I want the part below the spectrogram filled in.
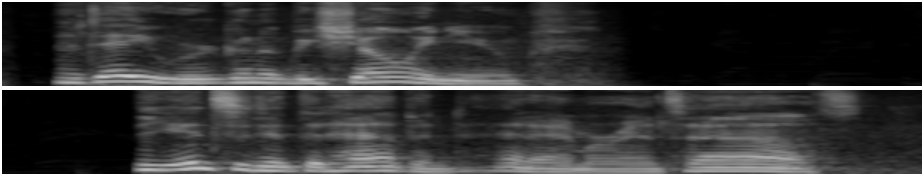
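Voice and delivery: boring, level, evening-news newscaster read. Mocking how the anchors in the news video talk: imitating a newscaster voice. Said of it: "the newscaster voice".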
